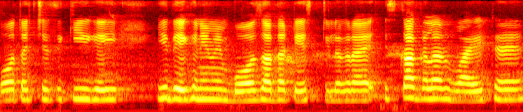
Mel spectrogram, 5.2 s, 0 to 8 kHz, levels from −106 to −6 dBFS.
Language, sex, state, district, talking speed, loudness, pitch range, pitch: Hindi, female, Uttar Pradesh, Budaun, 205 wpm, -22 LUFS, 220-250 Hz, 235 Hz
